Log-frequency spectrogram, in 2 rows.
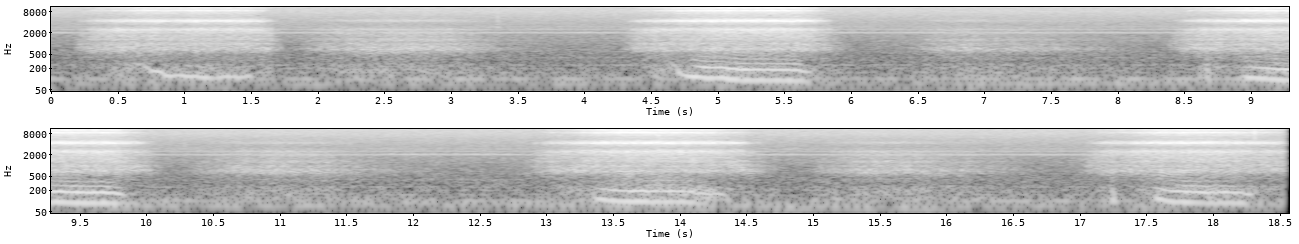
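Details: Sleeping girl snoring: loud, regular snores on each breath in, about 14 a minute, with quieter breaths out between them.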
